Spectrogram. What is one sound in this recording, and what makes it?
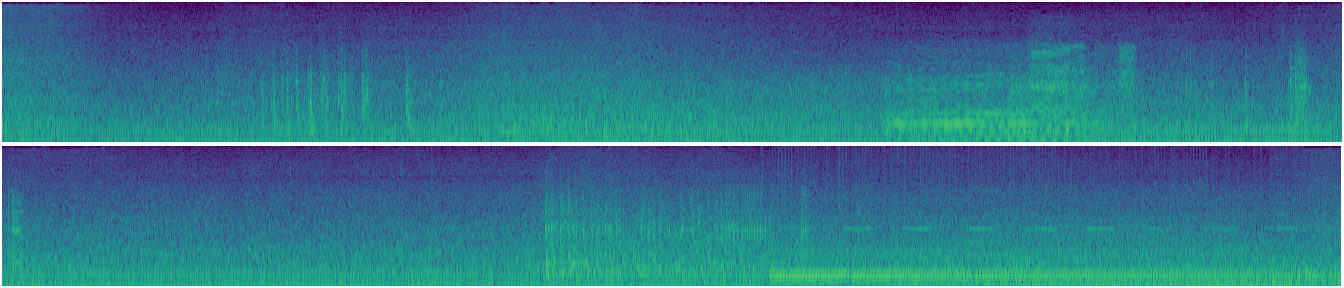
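A motorcycle engine hums steadily as the bike rides along.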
